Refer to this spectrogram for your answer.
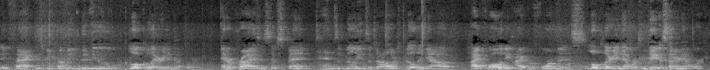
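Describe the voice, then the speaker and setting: A man presents a live product demo in an informal, explanatory way. He sounds distant from the microphone in a strongly reverberant room, with clear noise behind him. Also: mid-range voice. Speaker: company presenter.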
